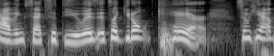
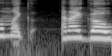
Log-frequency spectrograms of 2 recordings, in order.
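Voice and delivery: ordinary talk

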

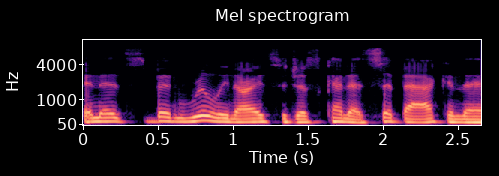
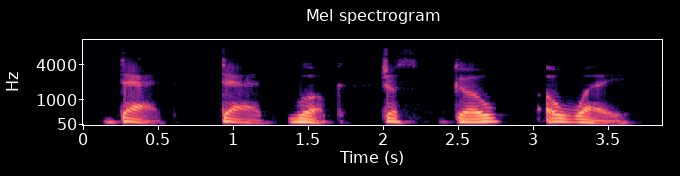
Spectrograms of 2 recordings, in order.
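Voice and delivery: put-on angry, bossy three-year-old voice, drawn out. Retelling putting a three-year-old son to bed: imitating an angry three-year-old. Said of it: "he gets angry".

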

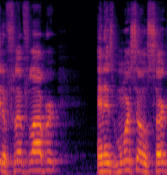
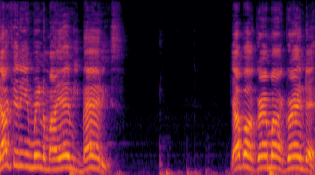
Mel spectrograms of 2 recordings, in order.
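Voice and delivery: yelling, much higher pitch; 5 semitones higher, 7 dB louder than usual. Out in the rain, the speaker rants at a camera, yelling. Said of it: "why I'm out here yelling at a fucking camera".

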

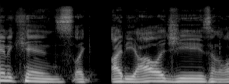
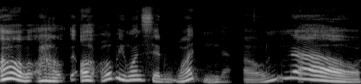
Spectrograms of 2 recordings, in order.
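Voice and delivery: very slow, scatterbrained, each "no" stretched out; 4 semitones higher than usual. Retelling a scene, acting out Padme hearing bad news: imitating Padme. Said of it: "And she's just like".

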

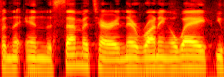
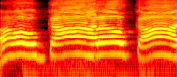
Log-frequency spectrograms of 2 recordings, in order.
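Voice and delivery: mock, shrill, very high, very loud, very slow wail; 9 dB louder than usual. Retelling a scene at a mausoleum: imitating someone freaking out. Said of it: "Ed immediately starts freaking out".

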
